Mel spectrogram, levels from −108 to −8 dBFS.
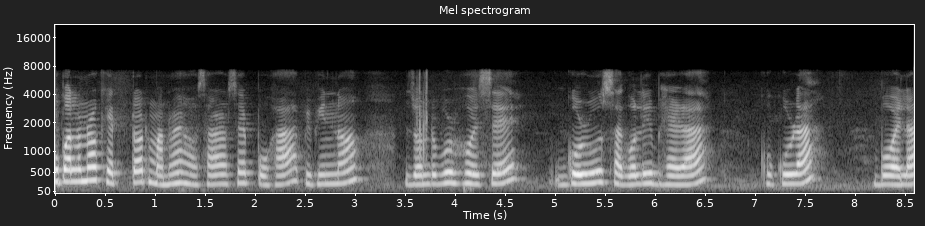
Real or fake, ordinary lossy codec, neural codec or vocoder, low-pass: real; none; none; 7.2 kHz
